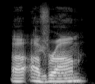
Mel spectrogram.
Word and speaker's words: Abram: Lot is traveling with Abram at that time. Is that how you would say it? Abram? Avram.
